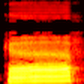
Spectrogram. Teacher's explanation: زبان کی جڑ اور تالو کے سخت حصے سے ادا ہوتا ہے۔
